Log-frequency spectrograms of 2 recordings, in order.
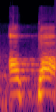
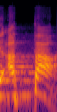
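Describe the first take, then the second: First: अक्वा as a heavy, full-mouthed doubled emphatic t with rounded "aw"; thick heavy articulation. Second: अत्ता with a thin, light t and open "aa"; thin light articulation. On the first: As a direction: thicken the consonant and vowel in अक्वा. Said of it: "मोटा करके पढ़ेंगे". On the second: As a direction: say अत्ता finely, without rounding or heaviness. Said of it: "आराम से पढ़ेंगे". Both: Shown as a demonstration.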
